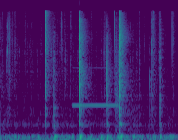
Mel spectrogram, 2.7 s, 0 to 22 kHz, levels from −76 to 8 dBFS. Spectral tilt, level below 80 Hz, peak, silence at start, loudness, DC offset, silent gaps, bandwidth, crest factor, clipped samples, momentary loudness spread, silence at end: 0 dB/octave; -46 dBFS; 0 dBFS; 0 s; -27 LUFS; under 0.1%; none; 16.5 kHz; 32 dB; under 0.1%; 17 LU; 0 s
